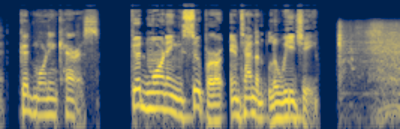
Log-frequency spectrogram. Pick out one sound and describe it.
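A synthetic computer voice speaks calmly.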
